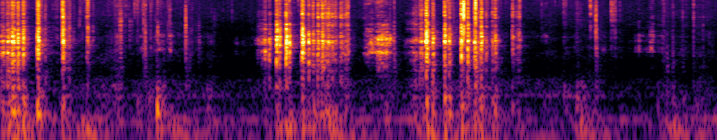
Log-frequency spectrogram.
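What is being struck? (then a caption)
Laundry soap bar being sliced with a blade. A snap-off utility blade cuts slices from the edge of an old, dry, solid dark brown laundry soap bar held in the hand. A rapid run of short, crisp, bright scraping cuts and crackles follows, each dying away almost at once over a low background rumble.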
